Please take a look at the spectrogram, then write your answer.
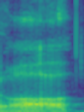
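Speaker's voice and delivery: low, soft imitated "oh"; changed singer's voice. Host imitating [name]'s voice after a weekend, dropped low. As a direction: drop the pitch for the voice after it changed. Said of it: "his voice was just like".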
